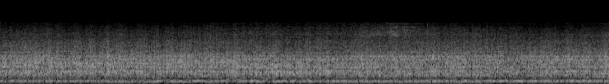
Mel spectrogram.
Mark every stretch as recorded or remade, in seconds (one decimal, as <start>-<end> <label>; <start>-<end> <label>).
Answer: 0.0-1.4 recorded; 1.4-3.2 remade; 3.2-4.6 recorded; 4.6-5.2 remade; 5.2-6.1 recorded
